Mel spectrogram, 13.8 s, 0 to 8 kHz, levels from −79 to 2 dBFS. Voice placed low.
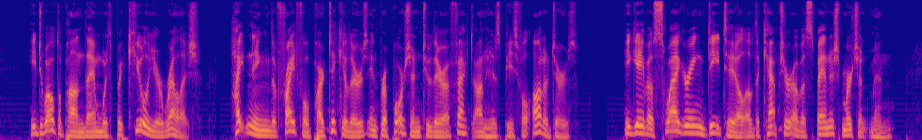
Yes: low, 100 Hz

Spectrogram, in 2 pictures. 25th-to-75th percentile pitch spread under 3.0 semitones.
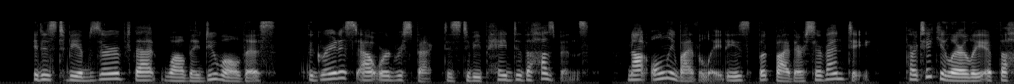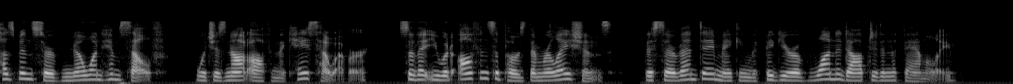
No: average, 5.0 semitones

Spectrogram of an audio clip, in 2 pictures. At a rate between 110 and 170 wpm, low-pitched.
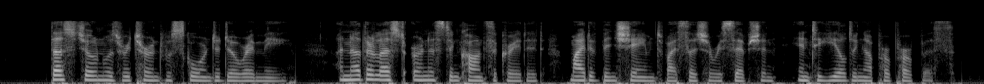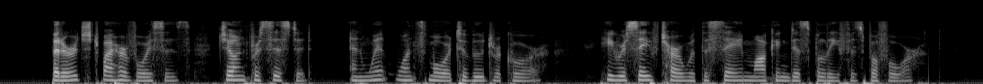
No: average, 150 wpm; medium, 180 Hz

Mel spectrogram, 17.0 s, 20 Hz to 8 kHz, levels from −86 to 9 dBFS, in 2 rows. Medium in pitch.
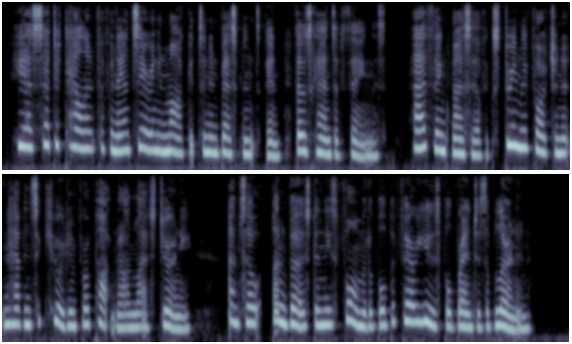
No: high, 230 Hz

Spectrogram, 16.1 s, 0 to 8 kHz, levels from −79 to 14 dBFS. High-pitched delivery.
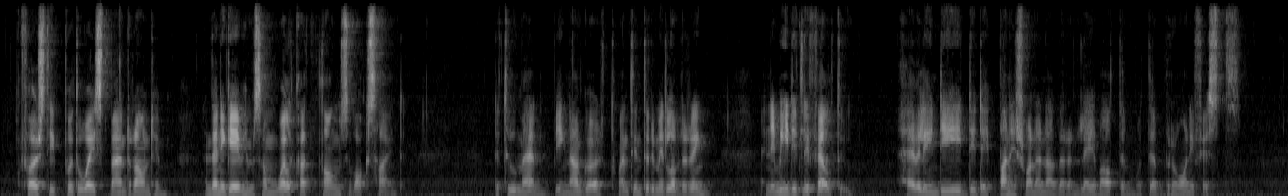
No: low, 125 Hz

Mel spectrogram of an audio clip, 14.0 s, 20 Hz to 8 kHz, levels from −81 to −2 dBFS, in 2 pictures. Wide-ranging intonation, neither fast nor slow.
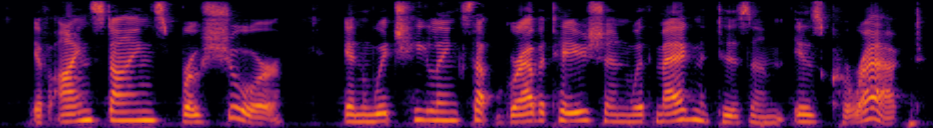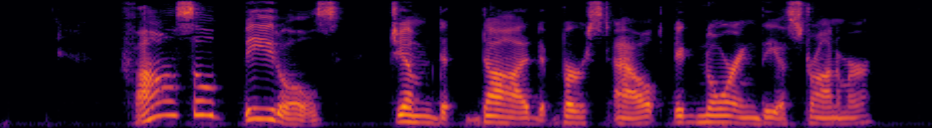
No: wide, 6.7 semitones; slow, 100 wpm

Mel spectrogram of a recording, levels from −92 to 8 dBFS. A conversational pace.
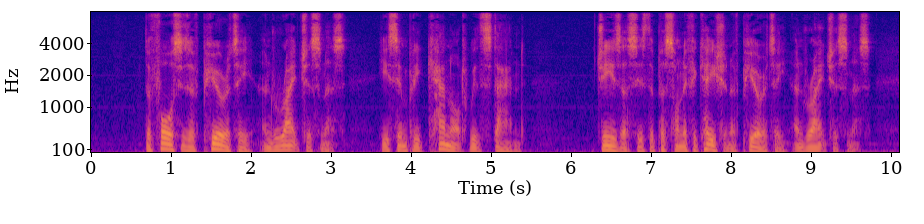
No: slow, 105 wpm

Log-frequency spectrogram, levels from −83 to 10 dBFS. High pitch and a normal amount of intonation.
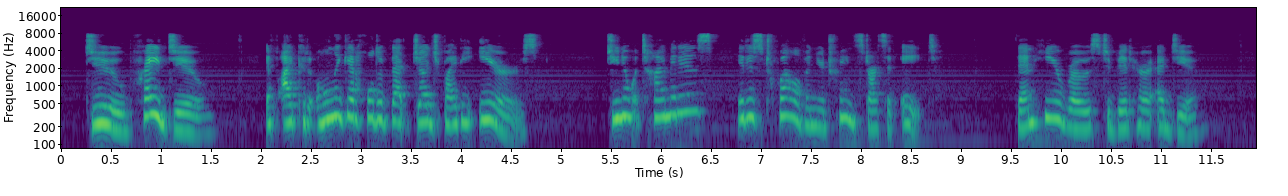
No: high, 235 Hz; wide, 6.6 semitones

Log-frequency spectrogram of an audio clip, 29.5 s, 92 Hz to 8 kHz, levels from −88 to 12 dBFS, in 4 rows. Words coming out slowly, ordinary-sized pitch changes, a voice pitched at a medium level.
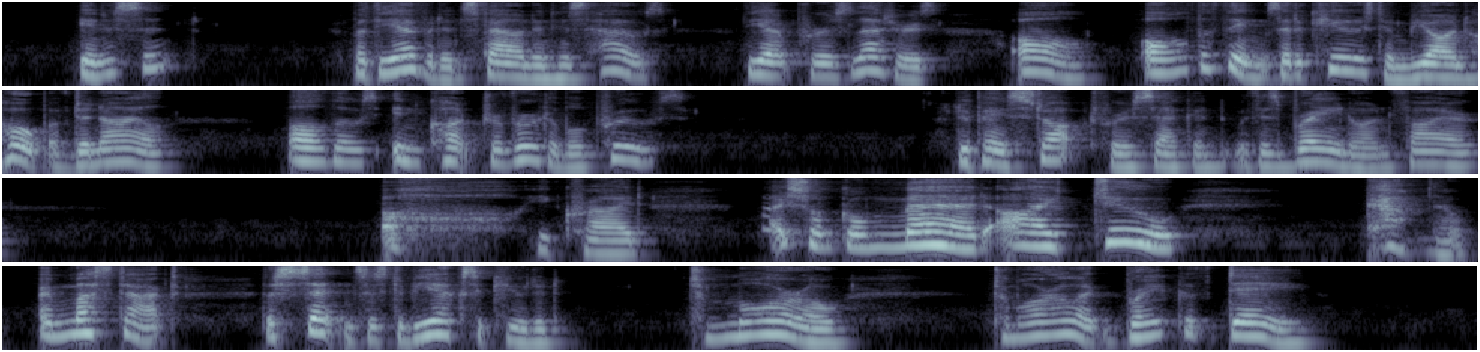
No: slow, 130 wpm; wide, 5.8 semitones; medium, 175 Hz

